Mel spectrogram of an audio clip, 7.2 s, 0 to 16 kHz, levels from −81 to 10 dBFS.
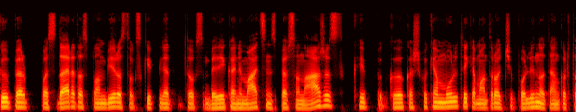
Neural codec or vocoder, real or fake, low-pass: codec, 24 kHz, 0.9 kbps, DualCodec; fake; 10.8 kHz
